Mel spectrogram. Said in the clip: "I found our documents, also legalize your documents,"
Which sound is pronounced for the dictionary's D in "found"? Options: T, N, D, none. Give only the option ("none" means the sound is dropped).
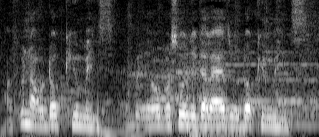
none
